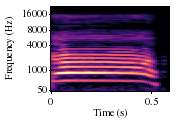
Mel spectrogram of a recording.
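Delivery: sudden high loud scream of pain. Retold or imitated. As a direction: shriek as the ants bite. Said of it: "And I'm screaming".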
